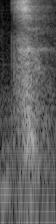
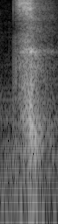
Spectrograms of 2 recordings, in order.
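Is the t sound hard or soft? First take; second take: soft; soft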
